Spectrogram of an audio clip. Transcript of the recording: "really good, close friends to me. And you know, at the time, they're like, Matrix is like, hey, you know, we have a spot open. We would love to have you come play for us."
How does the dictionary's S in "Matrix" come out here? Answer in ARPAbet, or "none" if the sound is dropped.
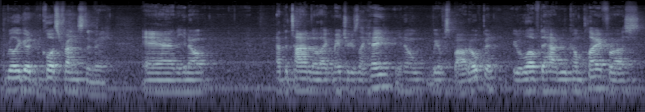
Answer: none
